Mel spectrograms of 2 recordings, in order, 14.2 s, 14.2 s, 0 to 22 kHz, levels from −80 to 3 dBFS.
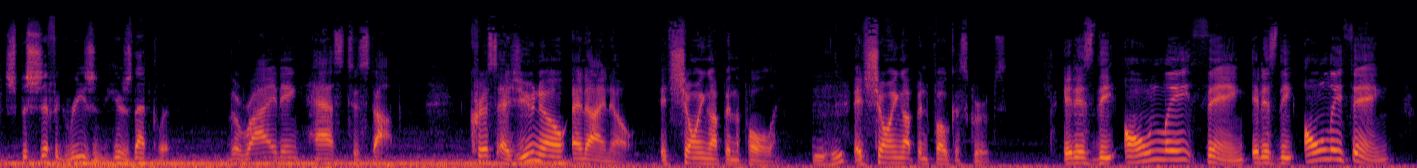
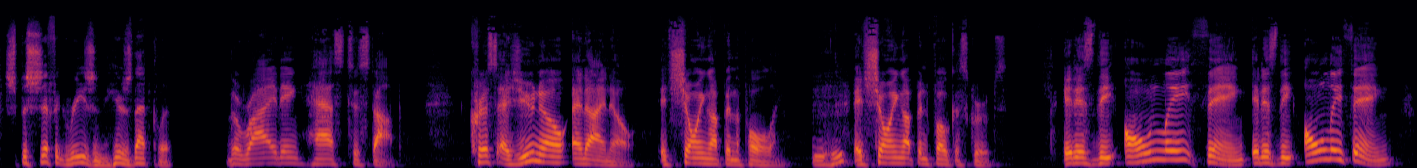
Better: second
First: low rumble; noticeable; throughout; 20 dB below the speech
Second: none

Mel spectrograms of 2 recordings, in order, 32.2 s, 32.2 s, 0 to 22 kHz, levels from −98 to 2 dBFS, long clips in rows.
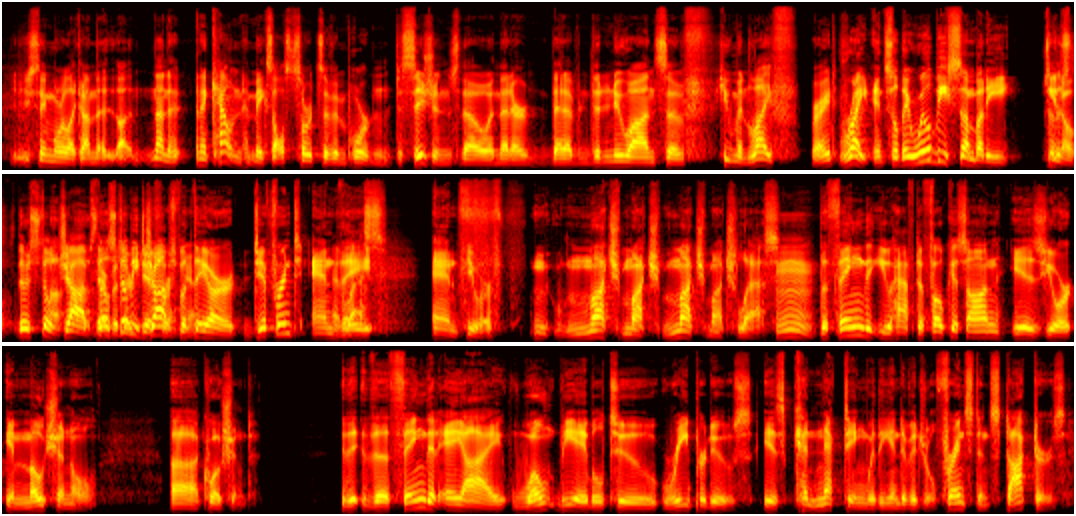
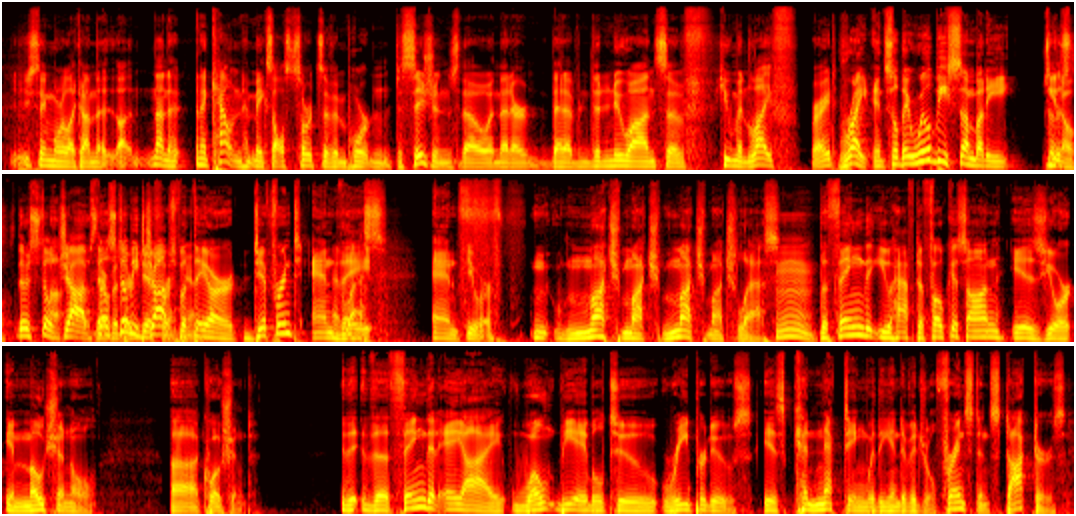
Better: second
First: thin; very; fading below 350 Hz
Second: none

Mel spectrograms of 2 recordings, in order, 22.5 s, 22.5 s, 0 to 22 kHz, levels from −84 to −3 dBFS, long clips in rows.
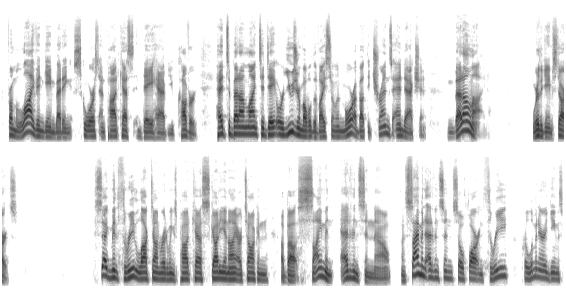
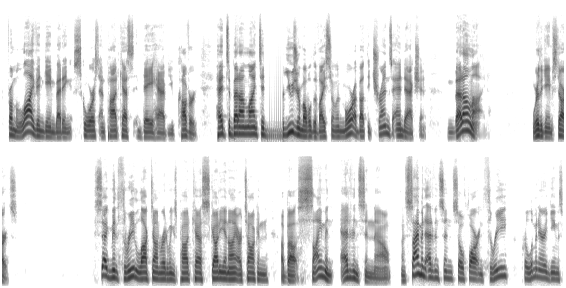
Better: first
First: none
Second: audio freezing; at 5.5 s

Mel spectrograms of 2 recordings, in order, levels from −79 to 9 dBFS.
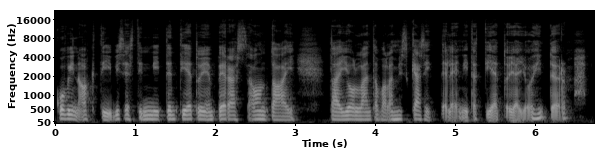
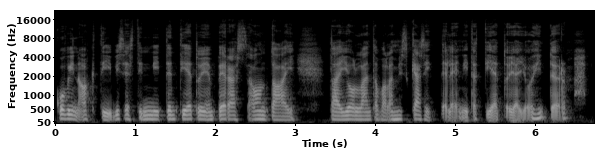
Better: neither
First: none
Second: none

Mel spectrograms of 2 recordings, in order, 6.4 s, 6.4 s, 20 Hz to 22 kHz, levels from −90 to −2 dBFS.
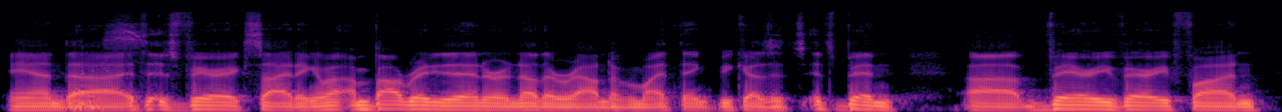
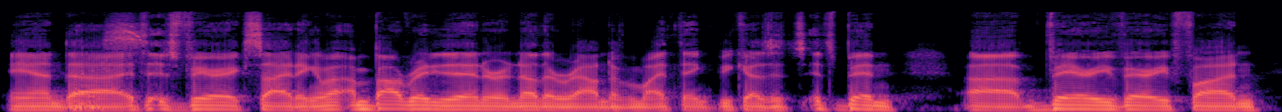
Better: second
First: muffled; slightly; fading above 1.5 kHz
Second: none

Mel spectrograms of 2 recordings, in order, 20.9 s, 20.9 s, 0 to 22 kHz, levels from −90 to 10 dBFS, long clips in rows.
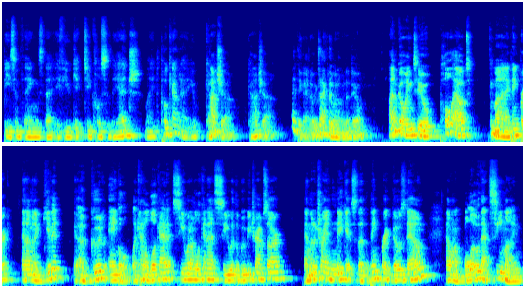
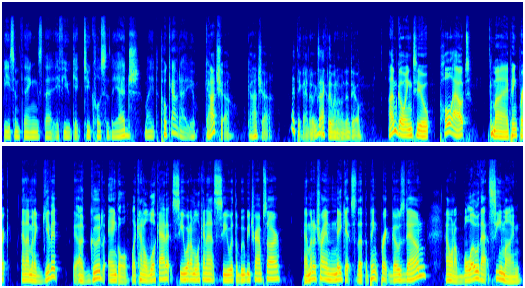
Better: second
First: off-mic speech; far // room echo; very slight; dies away in 0.3 s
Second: none

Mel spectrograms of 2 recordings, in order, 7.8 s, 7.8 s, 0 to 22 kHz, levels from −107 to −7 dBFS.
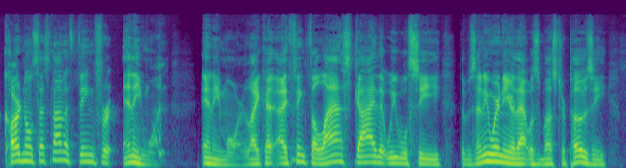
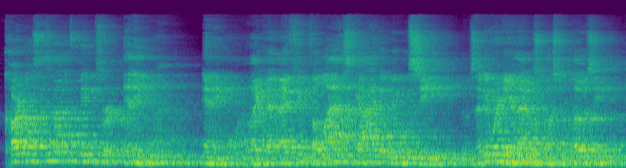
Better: first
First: none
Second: room echo; strong; dies away in 2.2 s // off-mic speech; far

